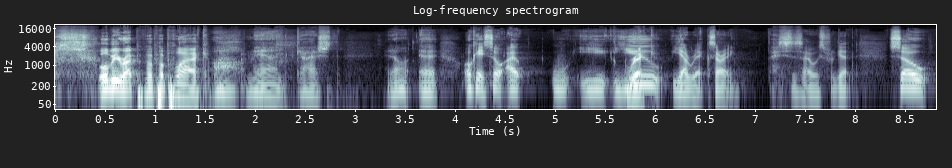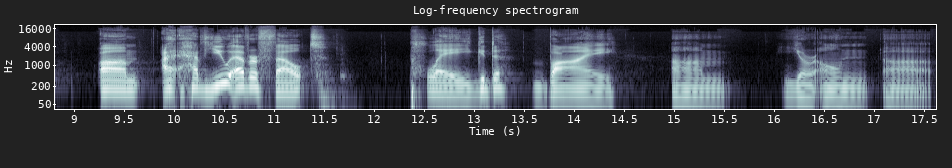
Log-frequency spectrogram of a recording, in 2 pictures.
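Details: Adult male comedian with a stuttering disorder, attending speech therapy, speaking in conversation; stuttering.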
